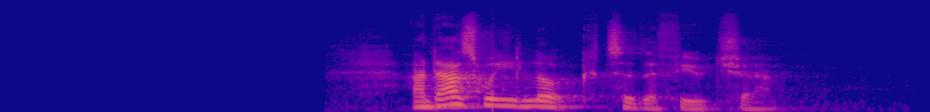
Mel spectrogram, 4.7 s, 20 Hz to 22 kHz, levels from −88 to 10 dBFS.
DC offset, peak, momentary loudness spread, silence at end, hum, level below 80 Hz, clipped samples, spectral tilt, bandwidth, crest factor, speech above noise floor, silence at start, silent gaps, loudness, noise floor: under 0.1%; -10 dBFS; 16 LU; 0.75 s; none; -78 dBFS; under 0.1%; -5 dB/octave; 15.5 kHz; 28 dB; over 57 dB; 1.8 s; none; -34 LUFS; under -90 dBFS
